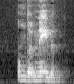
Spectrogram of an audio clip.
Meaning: to undertake (an enterprise)
- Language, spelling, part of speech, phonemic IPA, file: Dutch, ondernemen, verb, /ˌɔn.dərˈneː.mə(n)/, Nl-ondernemen.ogg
